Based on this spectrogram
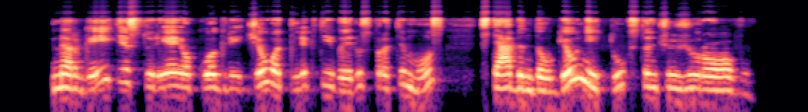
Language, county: Lithuanian, Kaunas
